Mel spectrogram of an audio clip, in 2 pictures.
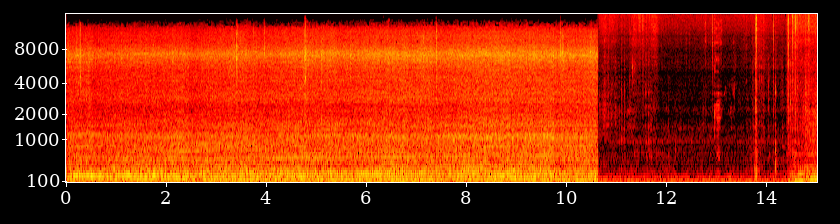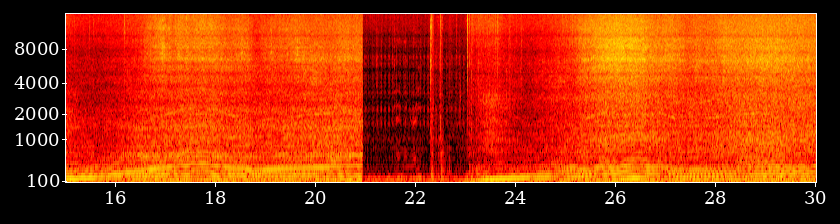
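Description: A Volvo 262C accelerating hard, heard from inside the cabin: first its original PRV V6 pulling in second gear with a slowly climbing note for about ten seconds. After a cut, the LS1 V8 conversion idles briefly, then makes two standing-start runs, each climbing fast in pitch, dipping at a gear change and climbing again.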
